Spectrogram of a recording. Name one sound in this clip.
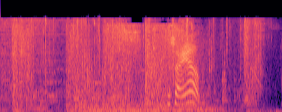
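A treasure chest opens with a shimmering chime.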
